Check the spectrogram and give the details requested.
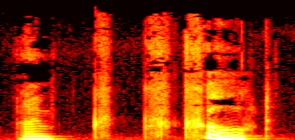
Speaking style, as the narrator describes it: Snowden whimpered

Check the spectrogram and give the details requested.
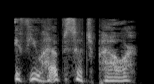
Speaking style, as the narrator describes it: Gabe whispered

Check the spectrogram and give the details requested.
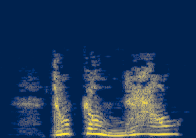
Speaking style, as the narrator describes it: Phoebe whispered

